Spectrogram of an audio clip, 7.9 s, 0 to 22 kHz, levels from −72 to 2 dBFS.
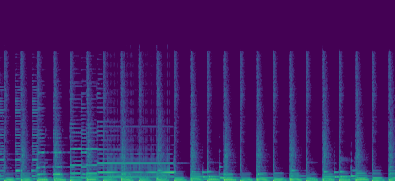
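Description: From 2.13 to 3.4 s there's a block size mismatch (padded). One stage hands over shorter blocks than the next expects, and zeros fill the rest. That tiny gap repeating gives a buzz at about 91.9 Hz. The audio drags to 0.919 times speed while the timbre stays.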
